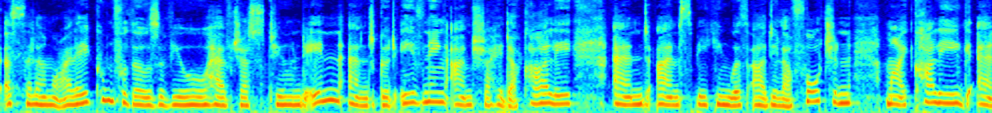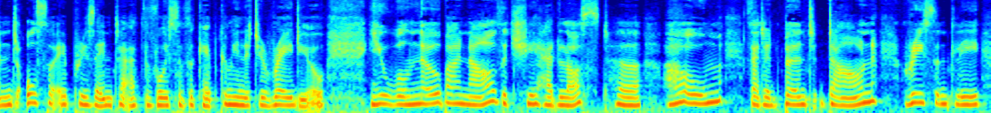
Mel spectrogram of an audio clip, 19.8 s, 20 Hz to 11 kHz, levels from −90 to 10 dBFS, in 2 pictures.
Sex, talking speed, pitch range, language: female, 160 wpm, 190-245 Hz, English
